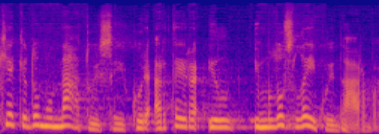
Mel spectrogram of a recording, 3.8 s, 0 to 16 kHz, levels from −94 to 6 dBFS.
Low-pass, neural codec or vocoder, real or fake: 14.4 kHz; vocoder, 44.1 kHz, 128 mel bands, Pupu-Vocoder; fake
